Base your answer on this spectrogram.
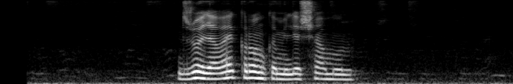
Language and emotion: Russian, neutral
